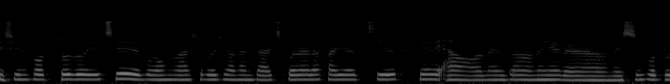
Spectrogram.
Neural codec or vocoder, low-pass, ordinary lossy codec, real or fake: codec, 16 kHz, 0.5 kbps, FunCodec, trained on Chinese and English, 25 frames a second; none; none; fake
